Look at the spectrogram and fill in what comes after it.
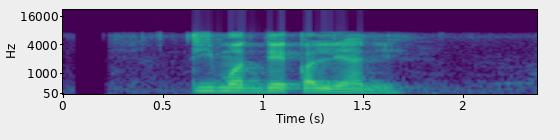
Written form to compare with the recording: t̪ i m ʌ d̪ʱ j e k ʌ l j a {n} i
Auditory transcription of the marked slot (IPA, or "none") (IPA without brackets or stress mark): n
